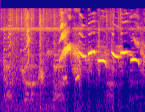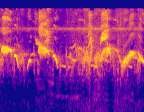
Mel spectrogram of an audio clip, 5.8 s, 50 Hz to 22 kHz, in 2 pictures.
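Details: Chinese Hwamei, a caged 90% pure bird, singing while nodding its head in 'lion dance' fashion: a quiet start, then a steady run of loud, bouncing whistled notes repeated several times a second.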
